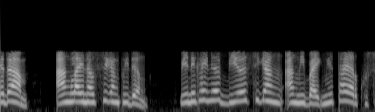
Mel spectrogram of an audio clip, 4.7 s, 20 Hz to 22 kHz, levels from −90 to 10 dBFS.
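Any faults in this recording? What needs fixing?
Nothing needs fixing: the speech sits entirely within the G.711 telephone coding band, with nothing above 3.8 kHz and at most a faint, level-following grain from its 8-bit logarithmic steps, which is how that format normally sounds.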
